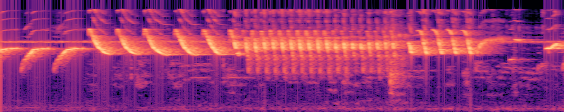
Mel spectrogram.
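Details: Male canary singing to prompt silent canaries. Descending slurred notes repeat about twice a second, then a fast buzzy trill, a short gap and a rising whistle.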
